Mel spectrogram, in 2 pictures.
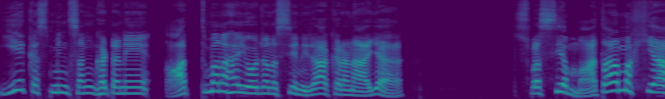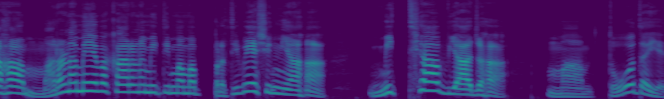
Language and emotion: Sanskrit, disgusted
